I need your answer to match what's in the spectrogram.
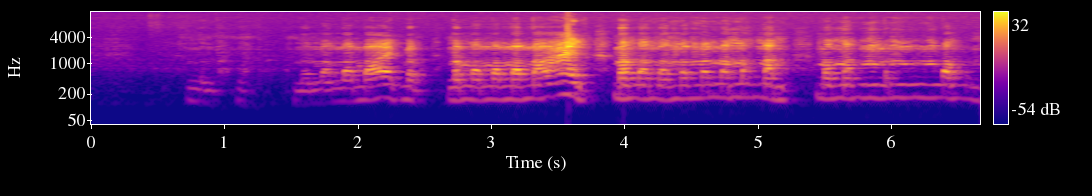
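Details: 67-year-old man demonstrating how he used to stutter on his own name when younger, possibly exaggerated; stuttering with sound repetitions, imitated.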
